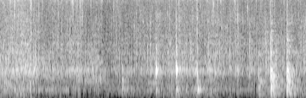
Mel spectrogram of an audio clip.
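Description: Garlic sautés in olive oil and butter with a steady, close sizzle and scattered crackling pops, heard alone without talk.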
